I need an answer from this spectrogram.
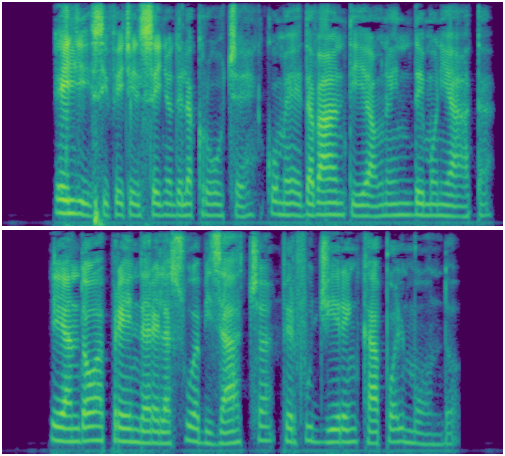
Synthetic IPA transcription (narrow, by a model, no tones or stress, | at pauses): eʎːisifeːt͡ʃeilseɲːod̪elːakɾoːt͡ʃekomed̪avant̪iaunaind̪emonjaːt̪a | eand̪ɔapːɾɛnd̪eɾelasuːabizat͡ʃːaperfud͡ʒːiːɾeiŋkaːpoalmond̪o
